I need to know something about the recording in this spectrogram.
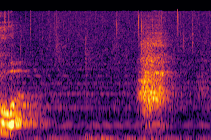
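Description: Steady rain sound effect over a low, steady background music bed. The tail of a woman's dramatic spoken line is heard at the very start.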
